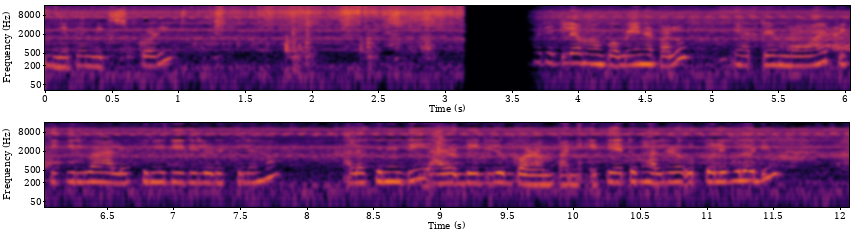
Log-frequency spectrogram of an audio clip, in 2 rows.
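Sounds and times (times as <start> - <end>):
onions sizzling in a pan: 0.0 - 3.2.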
